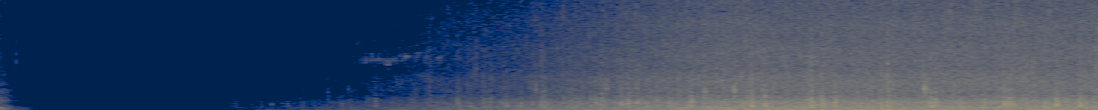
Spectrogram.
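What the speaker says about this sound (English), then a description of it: "Rain falls steadily behind you." Steady rain falls on a stone step by a back door in the evening, starting after a second of silence and swelling into a dense, even hiss that holds at full strength with no voices.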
